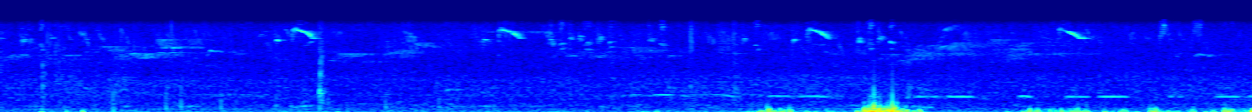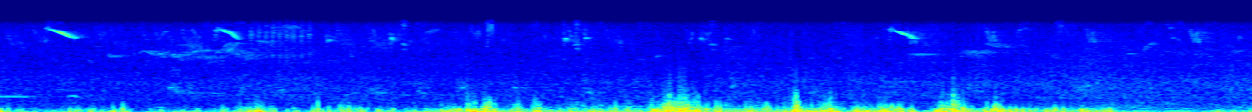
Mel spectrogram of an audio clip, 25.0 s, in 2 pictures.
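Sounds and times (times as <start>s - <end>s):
bird calling: 0.0s - 15.6s.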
